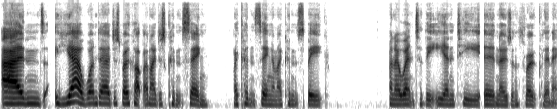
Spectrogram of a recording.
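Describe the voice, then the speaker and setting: A woman with a British accent talks at a fairly low pitch with ordinary pitch variation. The recording is very clean with a silent background and a dry, close sound with no echo. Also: moderate pace. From Wales. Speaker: singer, DJ and producer. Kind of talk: interview conversation.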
